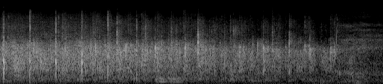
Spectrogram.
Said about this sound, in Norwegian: Ja, vi kan klappe litt for Siv Jensen nå.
